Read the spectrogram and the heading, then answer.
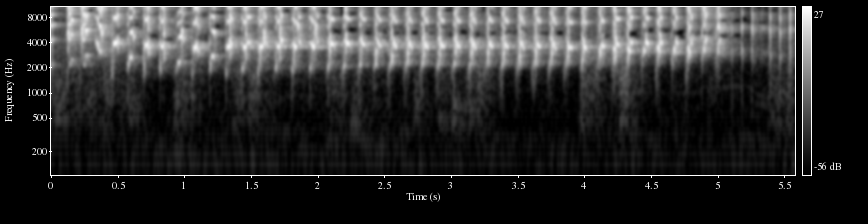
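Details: Lovebird in Jogja, Indonesia, a competition bird, delivering a long unbroken 'ngekek' trill: steady, fast, high-pitched chattering notes repeated about three times a second, fading slightly at the very end.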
